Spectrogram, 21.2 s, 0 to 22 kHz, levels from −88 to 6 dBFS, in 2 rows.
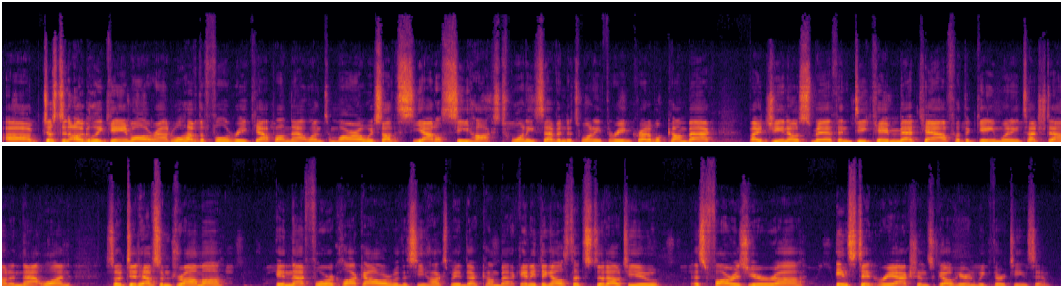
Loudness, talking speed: -21 LUFS, 215 wpm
